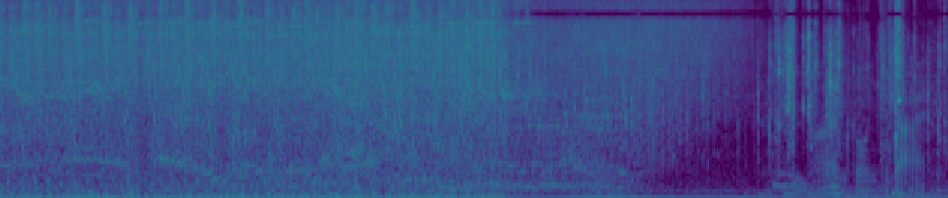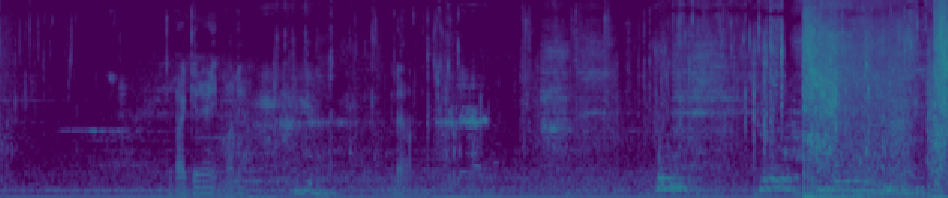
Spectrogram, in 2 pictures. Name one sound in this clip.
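A plasma weapon fires in rapid bursts, with a loud crackling buzz.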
